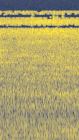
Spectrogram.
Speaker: you have what sounds like a large vacuum leak [Music] sounds like it's coming somewhere under the throttle body intake valve area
